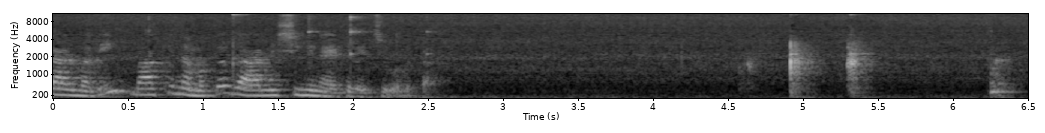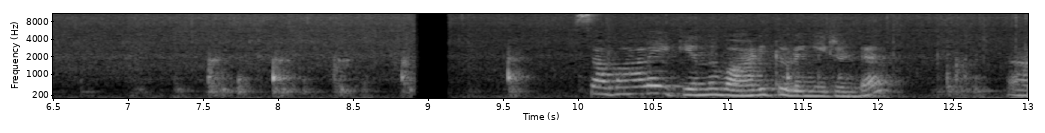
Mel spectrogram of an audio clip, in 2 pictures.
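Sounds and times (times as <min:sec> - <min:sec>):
onions sizzling in oil: 0:00.0 - 0:13.0
spatula scraping a pan: 0:12.4 - 0:12.9.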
